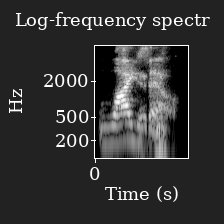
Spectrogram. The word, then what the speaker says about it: Whysel: come up and that's weiselle and the last name is spelled w h y s e l weizel yes ma'am all right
